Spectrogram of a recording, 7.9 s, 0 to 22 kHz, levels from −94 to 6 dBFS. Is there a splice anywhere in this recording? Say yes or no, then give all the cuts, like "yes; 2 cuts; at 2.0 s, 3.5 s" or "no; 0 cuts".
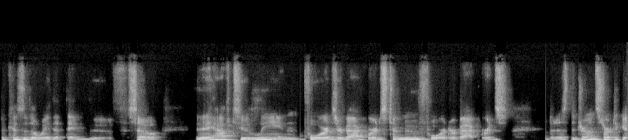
yes; 2 cuts; at 3.7 s, 6.8 s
